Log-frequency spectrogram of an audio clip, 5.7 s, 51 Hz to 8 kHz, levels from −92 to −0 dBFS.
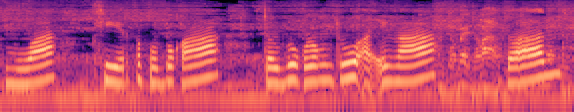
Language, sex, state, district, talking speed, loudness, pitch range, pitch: Mizo, female, Mizoram, Aizawl, 145 wpm, -16 LUFS, 185-220 Hz, 200 Hz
